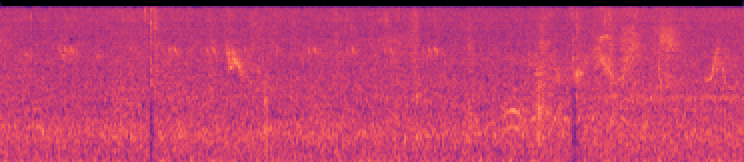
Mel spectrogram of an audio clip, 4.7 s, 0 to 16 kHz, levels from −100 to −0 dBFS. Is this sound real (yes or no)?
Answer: no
